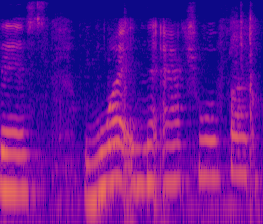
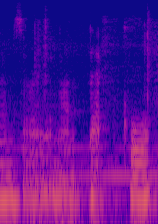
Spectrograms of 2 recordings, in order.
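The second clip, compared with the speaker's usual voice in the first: ordinary talk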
